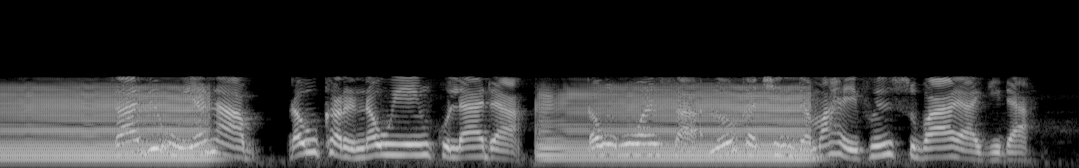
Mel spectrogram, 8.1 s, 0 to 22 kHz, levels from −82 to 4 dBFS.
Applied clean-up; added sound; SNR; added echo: none; Wind instrument, woodwind instrument; 2 dB; none.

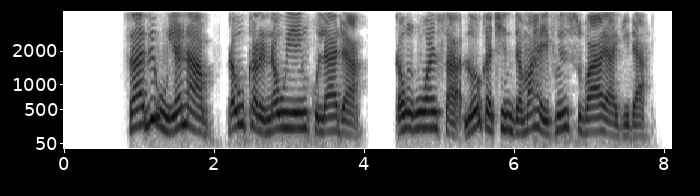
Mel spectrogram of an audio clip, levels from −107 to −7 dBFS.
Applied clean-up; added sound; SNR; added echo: neural mask model Resemble Enhance denoiser.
